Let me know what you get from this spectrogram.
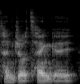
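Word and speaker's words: Tenjō Tenge: tenjoy tenge or tenjotenj i believe it's actually pronounced tenjotenge um but yeah that's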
